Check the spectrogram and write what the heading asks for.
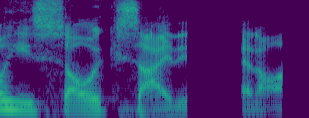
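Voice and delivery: ordinary talk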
